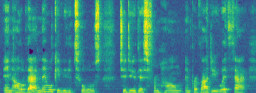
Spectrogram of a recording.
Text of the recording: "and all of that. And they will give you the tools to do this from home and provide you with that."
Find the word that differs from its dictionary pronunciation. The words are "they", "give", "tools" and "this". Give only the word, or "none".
none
